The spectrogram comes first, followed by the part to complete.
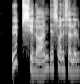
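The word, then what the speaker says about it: Ypsilon: a v and an e together v x oopsilon this one is a little bit more difficult to pronounce oopsilon and set okay so i'll say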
